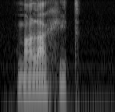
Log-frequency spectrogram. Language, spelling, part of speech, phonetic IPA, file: Polish, malachit, noun, [maˈlaxʲit], Pl-malachit.ogg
